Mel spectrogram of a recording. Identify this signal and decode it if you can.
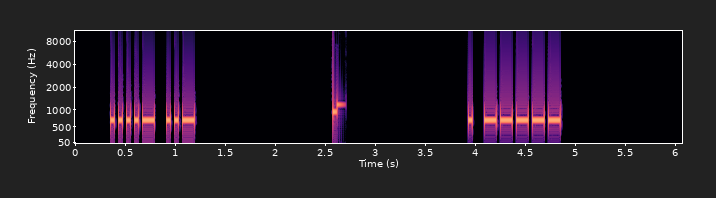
Morse code, heard as a keyed tone, about 30 wpm, 700 Hz. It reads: 4U E0
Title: Single-Letter Single-Number 30wpm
